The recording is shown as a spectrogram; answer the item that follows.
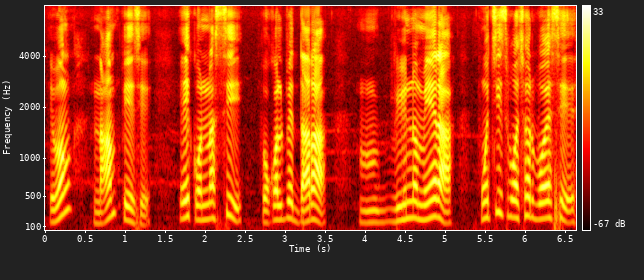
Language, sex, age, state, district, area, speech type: Bengali, male, 30-45, West Bengal, Jalpaiguri, rural, spontaneous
